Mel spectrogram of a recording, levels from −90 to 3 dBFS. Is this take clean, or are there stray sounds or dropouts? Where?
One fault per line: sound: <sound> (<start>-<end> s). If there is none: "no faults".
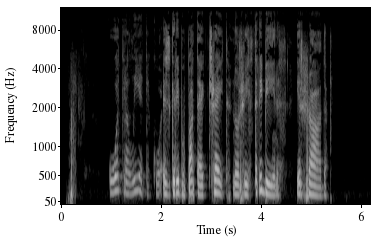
no faults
